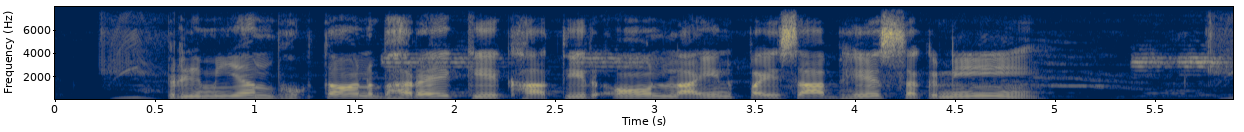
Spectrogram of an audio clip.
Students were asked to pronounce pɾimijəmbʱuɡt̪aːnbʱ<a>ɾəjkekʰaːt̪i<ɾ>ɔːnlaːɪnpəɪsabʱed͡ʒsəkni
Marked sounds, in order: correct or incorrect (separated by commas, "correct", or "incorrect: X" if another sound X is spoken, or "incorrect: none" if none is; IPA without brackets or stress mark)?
incorrect: ə, correct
